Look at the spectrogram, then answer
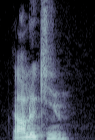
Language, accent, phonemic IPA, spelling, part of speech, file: French, France, /aʁ.lə.kin/, arlequine, noun, LL-Q150 (fra)-arlequine.wav
- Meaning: female equivalent of arlequin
